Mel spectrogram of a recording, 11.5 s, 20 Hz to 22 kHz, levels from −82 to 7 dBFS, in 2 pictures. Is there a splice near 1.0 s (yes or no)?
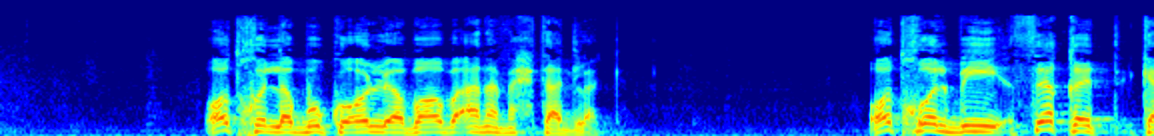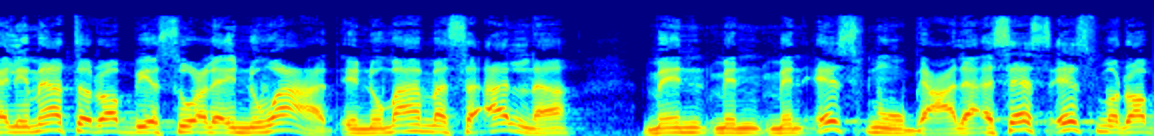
no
